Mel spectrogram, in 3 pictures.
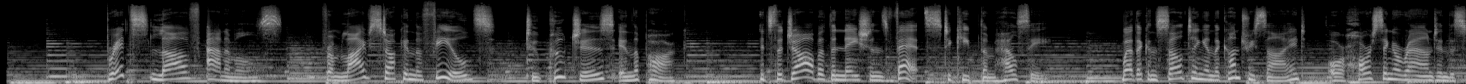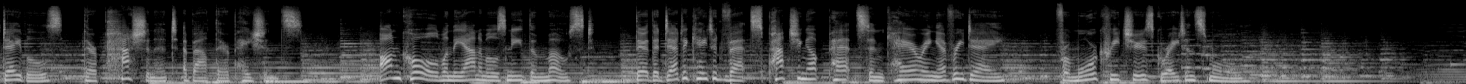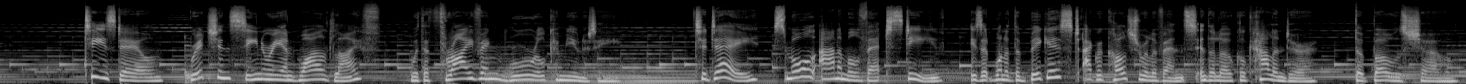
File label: Documentary Reel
